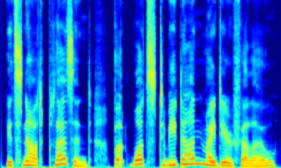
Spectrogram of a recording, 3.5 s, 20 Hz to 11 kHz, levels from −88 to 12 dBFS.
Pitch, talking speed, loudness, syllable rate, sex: 245 Hz, 190 wpm, -17 LUFS, 4.3 syllables/s, female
